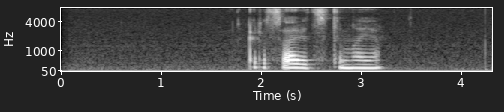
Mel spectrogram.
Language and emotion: Russian, neutral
